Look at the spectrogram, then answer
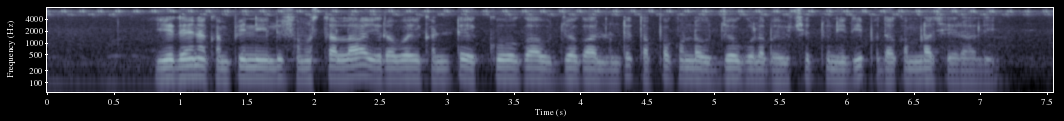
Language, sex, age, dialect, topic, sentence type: Telugu, male, 46-50, Southern, banking, statement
